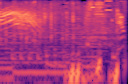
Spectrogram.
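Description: A cat lets out a loud, drawn-out meow with a rising, wavering pitch, followed by a few shorter cries and some low thumping noises.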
